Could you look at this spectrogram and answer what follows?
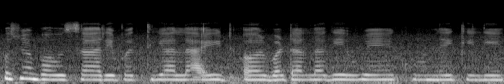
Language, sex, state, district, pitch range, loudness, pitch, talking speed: Hindi, female, Bihar, Kaimur, 210-220 Hz, -15 LUFS, 215 Hz, 155 wpm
